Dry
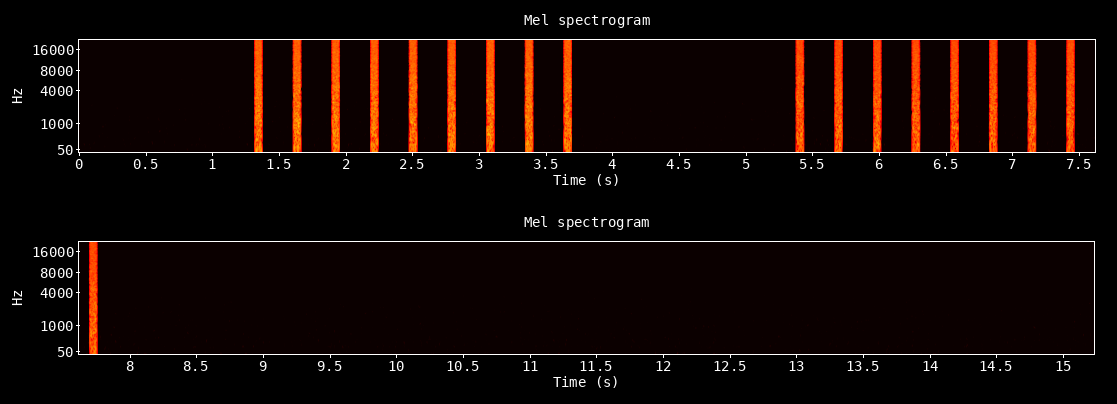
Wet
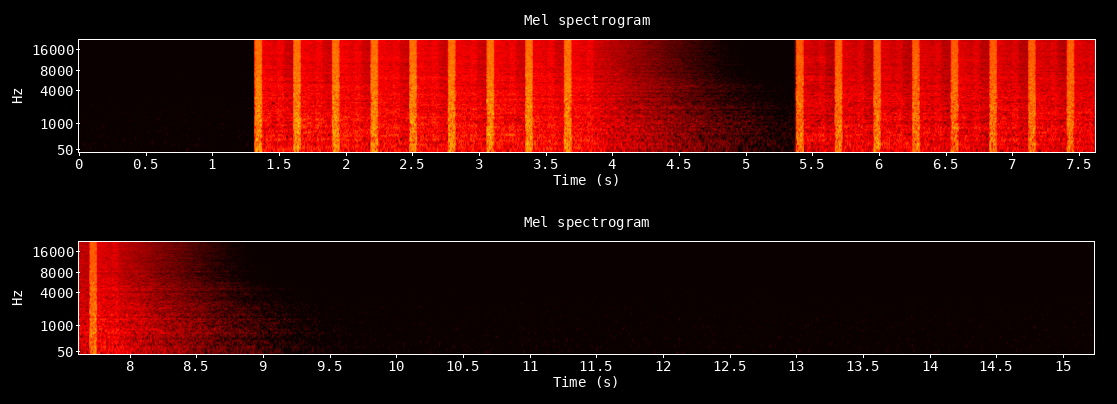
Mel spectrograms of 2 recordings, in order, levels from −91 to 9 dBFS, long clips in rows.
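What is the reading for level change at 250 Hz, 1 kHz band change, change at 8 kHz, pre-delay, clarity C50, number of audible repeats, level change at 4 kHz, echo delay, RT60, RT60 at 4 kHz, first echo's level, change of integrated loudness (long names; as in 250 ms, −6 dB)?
+3.0 dB, +3.0 dB, +2.5 dB, 7 ms, 12.5 dB, 1, +2.5 dB, 166 ms, 2.5 s, 2.1 s, −20.5 dB, +2.5 dB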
